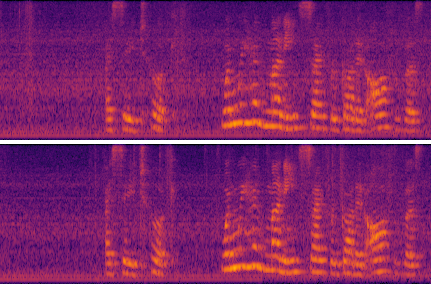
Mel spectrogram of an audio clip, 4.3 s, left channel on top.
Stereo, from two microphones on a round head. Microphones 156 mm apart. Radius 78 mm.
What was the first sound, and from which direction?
A woman speaking, 20° right (ahead or behind).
